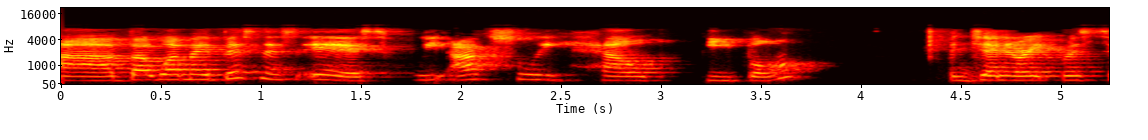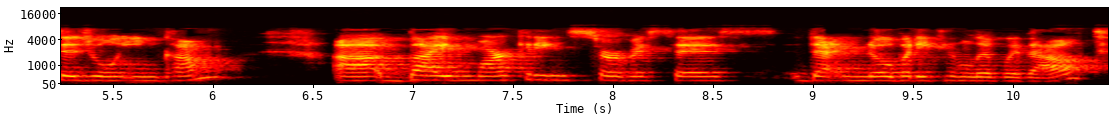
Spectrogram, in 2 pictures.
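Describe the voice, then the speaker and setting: A woman speaks at a moderate pace in a Uruguayan accent. Her pitch is fairly high and her intonation fairly even. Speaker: network marketing business owner. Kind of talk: self-introduction in video meeting. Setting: video call.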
